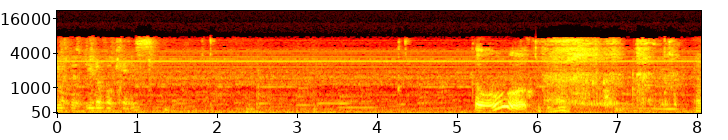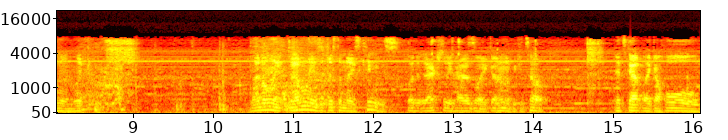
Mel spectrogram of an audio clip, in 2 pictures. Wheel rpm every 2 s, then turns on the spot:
0, 0, 0, 0, 0, 0, 0, 0.
none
